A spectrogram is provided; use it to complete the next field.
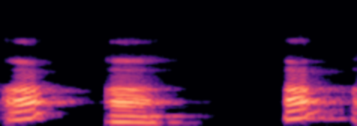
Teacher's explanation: तो कंठ से किसके कौन से स्वर का उच्चारण होता है? आ आ आ का उच्चारण कहाँ से होता है? कंठ से।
